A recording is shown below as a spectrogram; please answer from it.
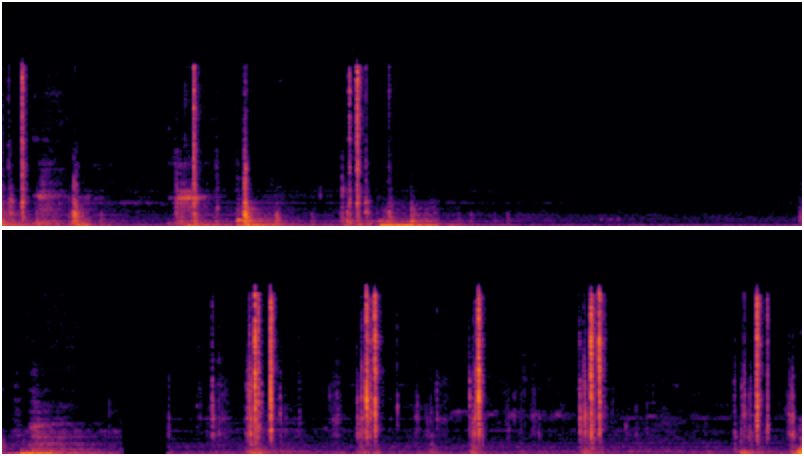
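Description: Scattered metal clinks and light knocks of a socket and extension being handled and set onto the bracket bolts, with a brief total dropout about seven seconds in.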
